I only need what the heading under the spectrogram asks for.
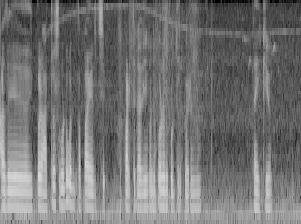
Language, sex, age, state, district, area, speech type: Tamil, female, 18-30, Tamil Nadu, Kallakurichi, urban, spontaneous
